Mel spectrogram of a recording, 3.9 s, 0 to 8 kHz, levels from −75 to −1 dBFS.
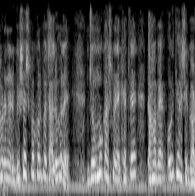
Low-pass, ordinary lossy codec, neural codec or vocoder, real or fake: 7.2 kHz; Opus, 24 kbps; vocoder, 24 kHz, 100 mel bands, Vocos; fake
